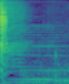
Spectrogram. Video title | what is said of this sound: Landsknecht 'Katzbalger' Sword - How was It Used? With Windlass Example Review | Rings perfectly fine there's no vibrations no movements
